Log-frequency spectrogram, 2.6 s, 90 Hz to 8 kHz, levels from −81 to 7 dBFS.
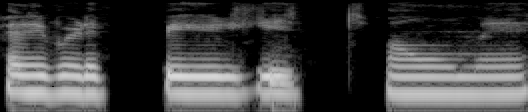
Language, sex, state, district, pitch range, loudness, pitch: Hindi, female, Uttarakhand, Uttarkashi, 185-190 Hz, -16 LUFS, 185 Hz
